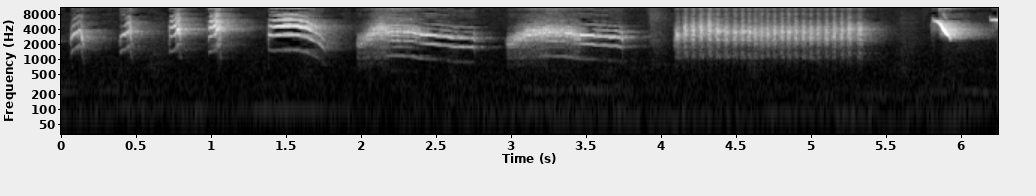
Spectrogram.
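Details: A wambi training recording of loud, clear singing: phrases of sharp chirps, sweeping whistles and a buzzy trill.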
